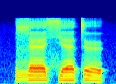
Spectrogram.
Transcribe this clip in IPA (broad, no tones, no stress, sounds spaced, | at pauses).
ɮ ɛ sʲ ɛ t ø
